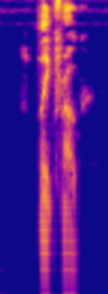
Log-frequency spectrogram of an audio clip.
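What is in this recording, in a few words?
"leapfrog", Australian English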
